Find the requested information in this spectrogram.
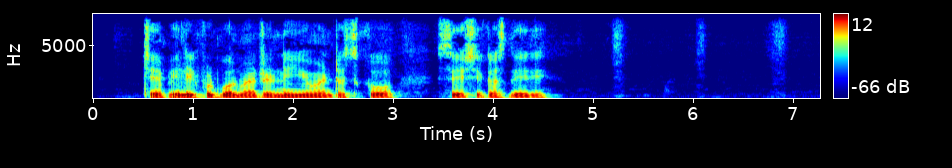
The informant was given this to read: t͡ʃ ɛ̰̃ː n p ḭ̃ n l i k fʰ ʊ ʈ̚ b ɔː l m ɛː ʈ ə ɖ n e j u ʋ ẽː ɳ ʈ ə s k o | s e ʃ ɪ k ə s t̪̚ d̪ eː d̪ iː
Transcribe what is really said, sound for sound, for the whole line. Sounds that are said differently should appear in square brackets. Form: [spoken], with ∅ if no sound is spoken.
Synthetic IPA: t͡ʃ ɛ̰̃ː [m] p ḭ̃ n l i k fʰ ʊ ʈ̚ b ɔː l m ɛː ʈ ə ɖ n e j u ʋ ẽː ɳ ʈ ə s k o | s e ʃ ɪ k ə s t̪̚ d̪ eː d̪ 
